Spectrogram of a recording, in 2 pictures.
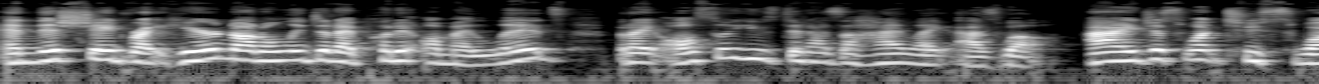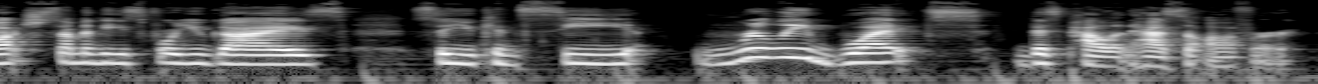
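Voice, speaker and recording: Hoarse, stuffy-voiced woman chatting to viewers. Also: medium pitch, animated, normal speed, a bit bright. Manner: upbeat, chatty, addresses viewers directly. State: hoarse and stuffy from a sinus infection. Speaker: beauty vlogger. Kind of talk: product unboxing review.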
